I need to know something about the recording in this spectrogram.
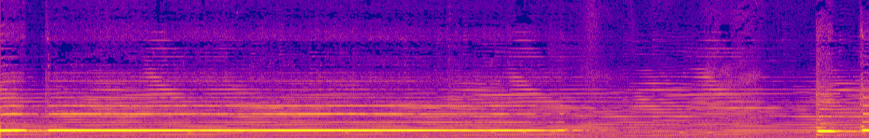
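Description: Bansuri (Indian bamboo flute) playing raga Malkauns unaccompanied by tabla, holding one long steady note for about eight seconds before it fades away. A soft plucked-string drone continues quietly underneath.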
